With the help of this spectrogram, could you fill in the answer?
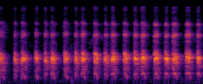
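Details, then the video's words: Chukar partridge used as a lure for hunting, region given as Pakistan and Afghanistan: steady run of harsh, rhythmic clucks in doubled pulses, around two per second, even and persistent throughout. "Chakor ki awaz |sound of kekliksesi partridge"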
